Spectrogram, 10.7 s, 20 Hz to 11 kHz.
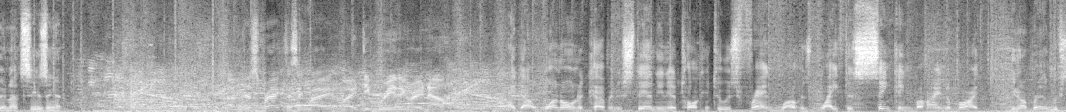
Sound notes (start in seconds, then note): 0.8 customers chattering loudly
